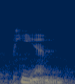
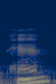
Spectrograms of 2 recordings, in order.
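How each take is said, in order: First: It is said in a southern US accent. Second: It is said in a northern US accent. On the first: "Here it's a pen" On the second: "They don't say your writing utensil would be a pen"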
